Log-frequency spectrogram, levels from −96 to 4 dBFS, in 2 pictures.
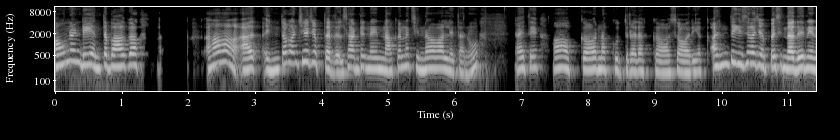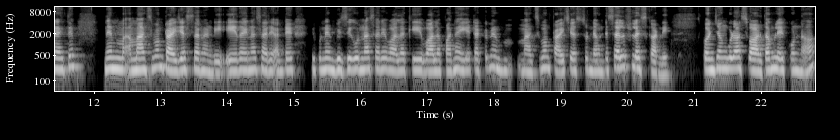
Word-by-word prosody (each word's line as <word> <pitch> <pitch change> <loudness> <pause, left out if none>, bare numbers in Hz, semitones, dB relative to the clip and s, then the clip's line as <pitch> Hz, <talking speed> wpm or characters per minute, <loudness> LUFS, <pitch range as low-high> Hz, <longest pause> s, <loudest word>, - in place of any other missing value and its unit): అవునండి. 295 +1 0
ఎంత 225 +2 -2 0.2
బాగా 255 +2 +1 1.1
ఆహ్ 300 +8 0 0.3
ఆ! - - +4
య - - -1 0.2
ఎంత 205 +7 0
మంచిగా 310 +2 -1
జెప్తారు 295 - -1
దెలుసా? 170 +5 -4
అంటే 230 +2 -4
నేను 215 0 0
నాకన్నా 230 +7 -4
చిన్నవాళ్లే 220 -1 -1
తను. 165 +3 -6 0.7
అయితే 225 +1 -3 0.4
"ఆ! - - +1 0.2
అక్కా 215 -1 -5 0.2
నాకు 210 -1 -4
కుదరదు 185 -1 -4
అక్కా, 185 -1 -8 0.2
సారీ 175 -2 -2
అక్క" 185 - -22
అంత 280 +3 -2
ఈజీగా 300 +2 0
జెప్పేసింది. 235 -2 +1
అదే 215 +1 +3
నేనైతే 215 +1 +2 0.5
నేను 220 0 +6
మా - - -1 0.2
మాక్సిమం 205 +4 +4
ట్రై 195 -1 +10
జేస్తానండి. 195 -4 0 0.2
ఏదైనా 200 +2 +2
సరే 190 -1 +1
అంటే 195 +2 0 0.4
ఇప్పుడు 200 0 -4
నేను 205 -2 +3
బిజీగున్నా 205 +2 +2
సరే, 210 0 -1
వాళ్ళకి 190 +1 -1 0.2
వాళ్ళపని 185 +2 +1
అయ్యేటట్టు 195 +2 -3
నేను 225 -4 -1 0.4
మాక్సిమం 185 +6 -2
ట్రై 175 -1 +4
చేస్తుండే. 190 -1 -2
అంటే 195 +2 -5
సెల్ఫ్‌లెస్‌గా 220 -4 +3
అండి. 145 0 -3 0.6
కొంచెం 205 +2 +4
గూడా 220 +1 +5
స్వార్థం 200 0 +4
లేకుండా 195 -2 -1
205 Hz, 140 wpm, -25 LUFS, 190-225 Hz, 1.1 s, ట్రై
